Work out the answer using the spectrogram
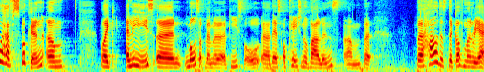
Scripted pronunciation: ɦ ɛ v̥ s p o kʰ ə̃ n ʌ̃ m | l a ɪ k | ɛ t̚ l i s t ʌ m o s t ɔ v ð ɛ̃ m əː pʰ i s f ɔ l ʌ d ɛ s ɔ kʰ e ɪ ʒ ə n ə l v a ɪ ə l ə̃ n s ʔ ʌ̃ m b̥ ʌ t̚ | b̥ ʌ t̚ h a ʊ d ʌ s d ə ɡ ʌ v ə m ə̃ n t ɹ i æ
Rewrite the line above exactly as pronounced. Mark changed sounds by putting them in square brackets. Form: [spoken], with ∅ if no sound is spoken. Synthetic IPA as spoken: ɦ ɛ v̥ s p o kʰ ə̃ n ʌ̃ m | l a ɪ k | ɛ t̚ l i s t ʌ m o s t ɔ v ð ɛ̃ m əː pʰ i s f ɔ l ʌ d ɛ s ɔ kʰ e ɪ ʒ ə n ə l v a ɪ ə l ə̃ n s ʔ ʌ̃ m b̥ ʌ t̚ | b̥ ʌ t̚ h a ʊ d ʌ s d ə ɡ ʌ v ə m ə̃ n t ɹ i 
